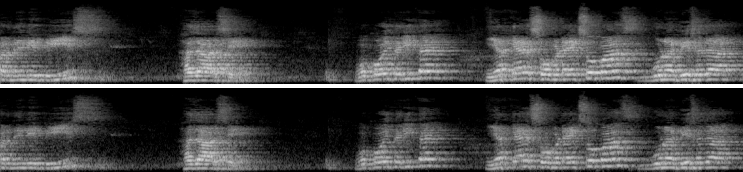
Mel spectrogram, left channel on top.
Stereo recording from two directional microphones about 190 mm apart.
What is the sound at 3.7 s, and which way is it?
Speech, centre (ahead or behind).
